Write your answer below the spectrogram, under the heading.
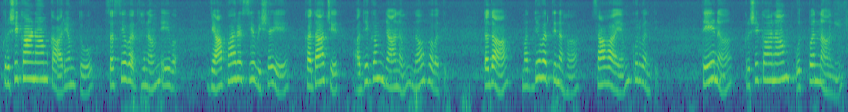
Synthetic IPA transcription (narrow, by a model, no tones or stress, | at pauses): kɾuʂikaːɳaːmkaːɾjɐmt̪u | sɐsjɐʋɐɾd̪ʱɐnɐmeːʋɐ | ʋjaːpaːɾɐsjɐʋiʂɐjeː | kɐd̪aːt͡ʃit̪ | ɐd̪ʱikɐmd͡ʒaːnɐmnɐːbʱɐʋɐt̪ḭ | t̪ɐd̪aː | mɐd̪ʱjɐʋɐɾt̪inɐɦɐ̆ | saːɦaːjɐmkuɾʋɐnt̪ḭ | t̪eːnɐ | kɾɨʂikaːnaːmut̪̚pɐnːaːni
